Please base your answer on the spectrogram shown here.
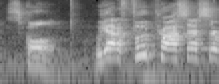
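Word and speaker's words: skål: Or how they say it in the Swedeland, skull.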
